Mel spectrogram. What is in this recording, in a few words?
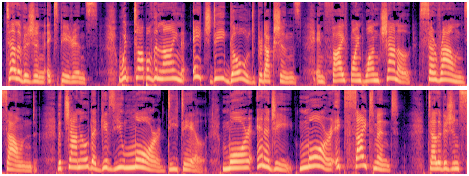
discovery, female voice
